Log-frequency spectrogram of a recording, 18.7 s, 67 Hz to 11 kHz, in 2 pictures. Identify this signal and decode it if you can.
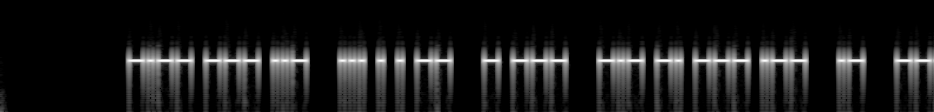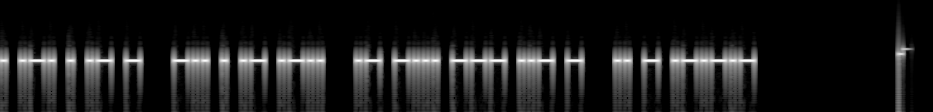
Morse code, heard as a keyed tone, about 25 wpm, 700 Hz. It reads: YOU SEEM TO KNOW A GREAT DEAL ABOUT IT.
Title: Sentences from Top 1000 Words - Review Part 1 - 25wpm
